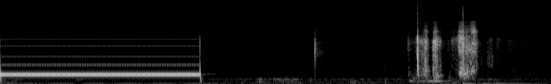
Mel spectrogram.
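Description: A steady, loud telephone dial tone hums for about two seconds while a phone call is placed, then cuts off abruptly, followed by quiet line noise and a few brief crackly bursts like a call connecting.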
